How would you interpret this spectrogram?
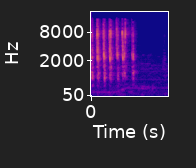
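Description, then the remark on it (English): A quick, evenly spaced run of about seven sharp, clacky keystrokes on a black mechanical keyboard, crisp, ending abruptly into near silence. “This is a mechanical keyboard, ain't it?”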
